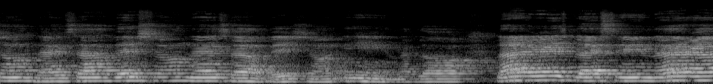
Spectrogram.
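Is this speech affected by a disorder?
No.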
